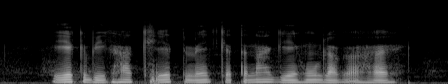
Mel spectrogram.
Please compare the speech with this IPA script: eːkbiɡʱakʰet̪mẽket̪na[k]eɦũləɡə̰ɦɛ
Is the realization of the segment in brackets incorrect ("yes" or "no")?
yes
